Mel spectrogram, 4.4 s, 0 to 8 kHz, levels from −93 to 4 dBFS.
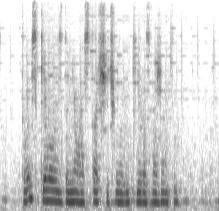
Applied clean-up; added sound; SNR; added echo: neural separator model SepFormer DNS4.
